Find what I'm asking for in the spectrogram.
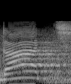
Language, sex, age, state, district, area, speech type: Bengali, female, 45-60, West Bengal, Paschim Medinipur, rural, read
